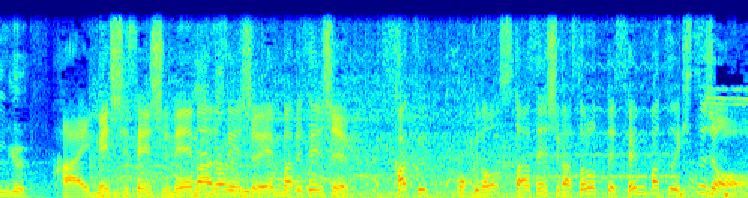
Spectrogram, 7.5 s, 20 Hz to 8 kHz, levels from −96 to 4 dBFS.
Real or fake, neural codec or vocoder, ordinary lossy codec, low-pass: real; none; none; 7.2 kHz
